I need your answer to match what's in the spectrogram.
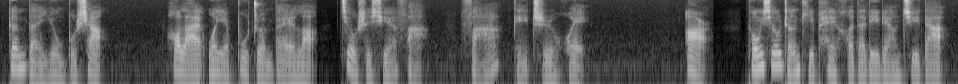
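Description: A middle-aged woman reads her first-person account aloud in a low, deep voice. She tells it earnestly and keeps a steady pace.

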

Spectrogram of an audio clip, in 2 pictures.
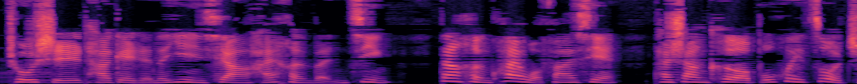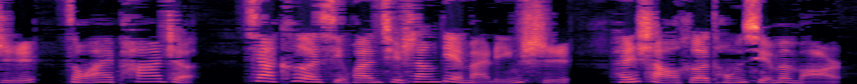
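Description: A woman reading a scripted radio narration in a measured, even way. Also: mid-range voice, husky, no room sound.

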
